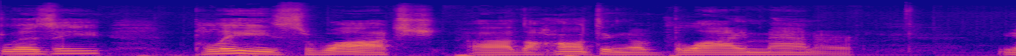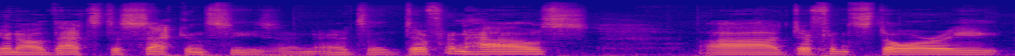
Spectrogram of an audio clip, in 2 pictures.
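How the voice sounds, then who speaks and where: A man's voice: mid-range voice, warm tone. A man from New York with a New York accent, hosting a casual live show and chatting as he reads viewer comments. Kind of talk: casual live-stream chat.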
